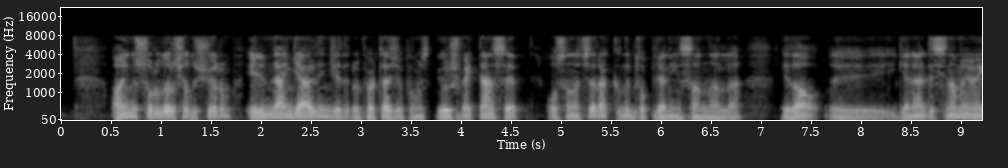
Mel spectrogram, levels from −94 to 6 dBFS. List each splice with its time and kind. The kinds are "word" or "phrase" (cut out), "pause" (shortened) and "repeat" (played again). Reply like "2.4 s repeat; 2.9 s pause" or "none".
1.2 s word; 1.8 s pause; 2.8 s phrase; 3.6 s word; 5.7 s word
